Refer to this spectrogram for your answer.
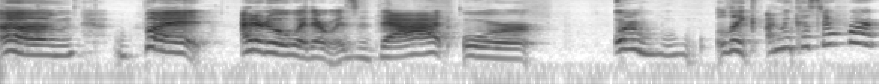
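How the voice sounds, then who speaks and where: Speaking in a raised, projected voice with an American accent, a woman uses a high pitch with very wide pitch swings, a bright, sharp, animated tone, big swings in loudness, a fairly slow pace and long, frequent pauses. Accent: loud American. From Florida, US South. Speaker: podcast co-host. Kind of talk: casual chat. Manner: animated, many fillers.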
